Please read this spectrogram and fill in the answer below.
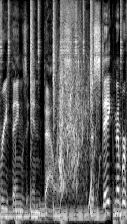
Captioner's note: water splashes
